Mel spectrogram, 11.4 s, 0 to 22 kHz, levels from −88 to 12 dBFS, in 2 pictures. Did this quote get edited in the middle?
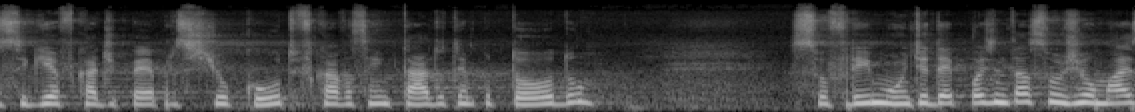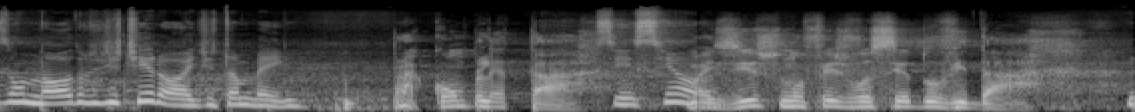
no; 0 cuts

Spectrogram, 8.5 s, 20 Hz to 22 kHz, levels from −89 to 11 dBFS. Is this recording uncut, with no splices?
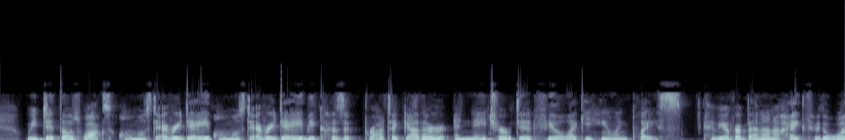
no; 4 cuts; at 2.1 s, 3.8 s, 5.1 s, 6.9 s

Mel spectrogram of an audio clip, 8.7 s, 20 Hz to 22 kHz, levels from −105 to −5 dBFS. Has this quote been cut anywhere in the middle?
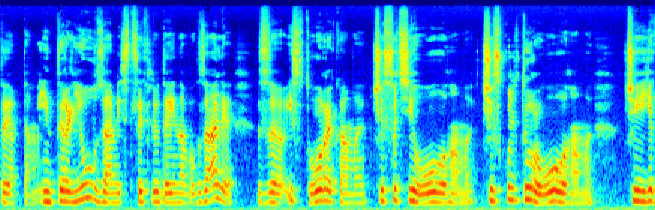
no; 0 cuts

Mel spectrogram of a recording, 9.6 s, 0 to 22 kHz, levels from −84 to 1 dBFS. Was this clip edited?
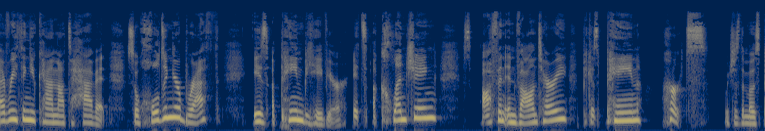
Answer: no; 0 cuts

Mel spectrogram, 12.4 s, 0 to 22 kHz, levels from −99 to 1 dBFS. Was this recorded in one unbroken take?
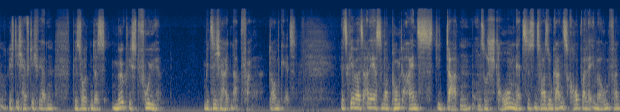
yes; 0 cuts

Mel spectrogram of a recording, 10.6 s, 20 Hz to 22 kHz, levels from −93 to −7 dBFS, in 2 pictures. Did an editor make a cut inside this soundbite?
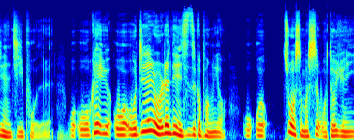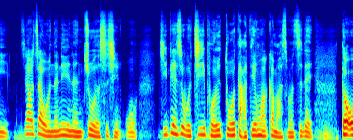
yes; 1 cut; at 4.1 s

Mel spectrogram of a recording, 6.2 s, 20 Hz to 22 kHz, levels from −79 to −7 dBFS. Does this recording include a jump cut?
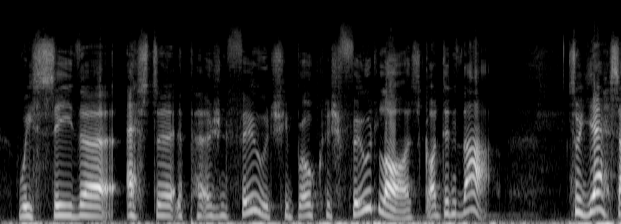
yes; 3 cuts; at 1.7 s, 3.3 s, 4.6 s

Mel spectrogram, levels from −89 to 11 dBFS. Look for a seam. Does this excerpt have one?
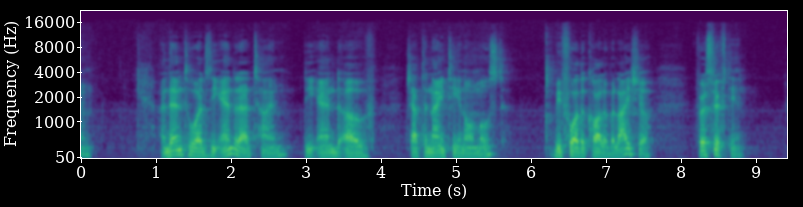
no; 0 cuts

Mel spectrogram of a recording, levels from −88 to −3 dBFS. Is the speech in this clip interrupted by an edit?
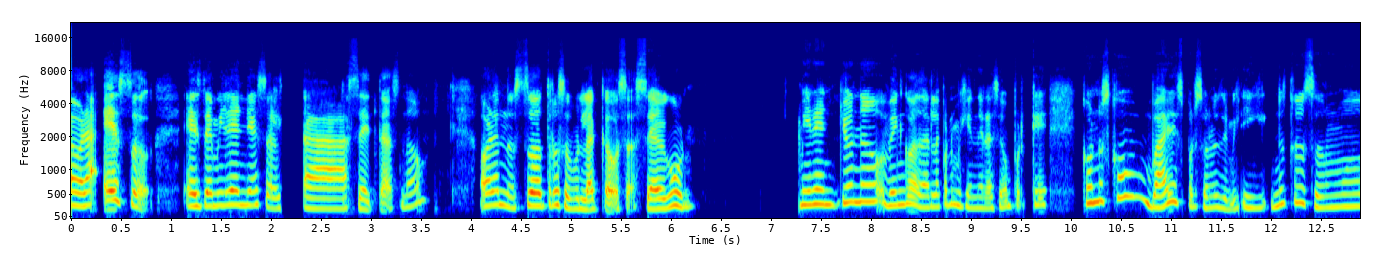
yes; 3 cuts; at 2.1 s, 8.7 s, 11.7 s

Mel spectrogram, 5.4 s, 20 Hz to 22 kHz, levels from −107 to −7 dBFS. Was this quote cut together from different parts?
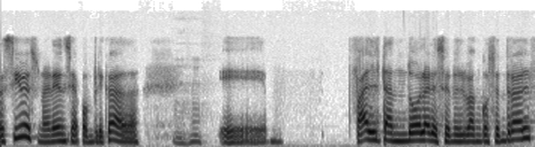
no; 0 cuts

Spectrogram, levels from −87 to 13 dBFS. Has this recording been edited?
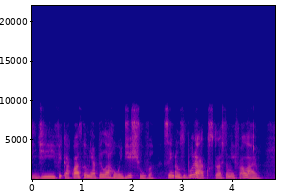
yes; 3 cuts; at 1.0 s, 1.9 s, 2.9 s

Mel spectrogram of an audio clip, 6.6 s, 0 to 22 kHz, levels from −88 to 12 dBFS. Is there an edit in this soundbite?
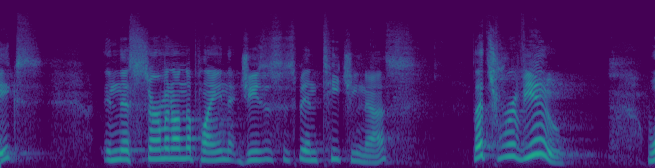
no; 0 cuts

